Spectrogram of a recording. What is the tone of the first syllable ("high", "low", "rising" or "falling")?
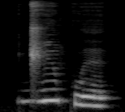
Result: high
